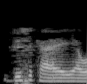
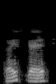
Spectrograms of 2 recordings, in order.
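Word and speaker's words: Daisuke: His, you know, Dusakai, whatever. I mean, it's so easy to pronounce if you get it. It's Dice Guy.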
